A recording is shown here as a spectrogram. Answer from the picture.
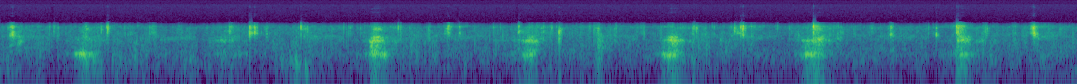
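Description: Footfalls of a group of runners on a paved path: many light quick taps, with a louder thump about once a second.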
